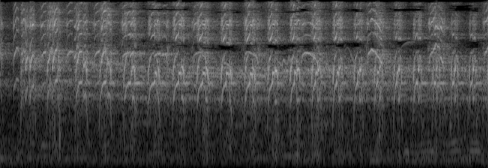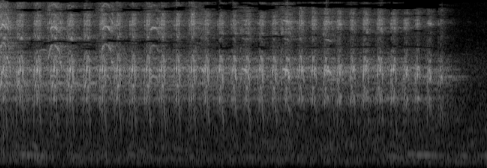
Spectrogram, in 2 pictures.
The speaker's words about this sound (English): The title refers to the moment when Villar Rojas and his team found a large number of nests of the red ovenbird, also known as the hornero bird, in an Argentine brickworks.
